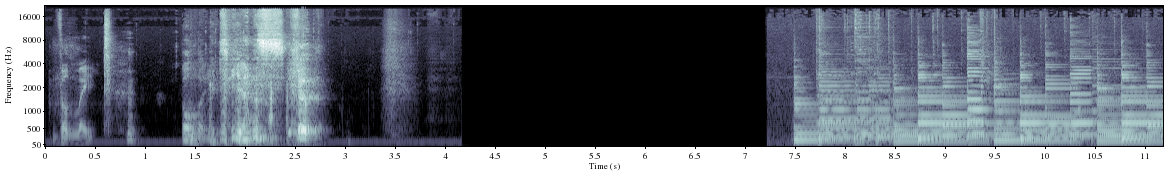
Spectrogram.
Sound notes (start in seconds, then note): 1.6 laughter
